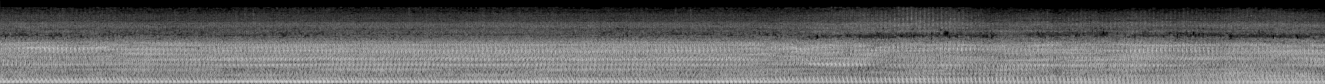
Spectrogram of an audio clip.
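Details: Lombardini 6LD260 air-cooled diesel on a traffic sign, cold start after 10 years unused, old fuel purged, fresh diesel from remote tank; steady even single-cylinder chugging, no knocks, misses or hunting, smoking a little, running against the generator; normal idle.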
